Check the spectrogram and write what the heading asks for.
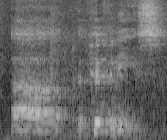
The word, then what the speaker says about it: Epiphanes: But Antiochus IV, his nickname, he also went by Epiphanes, I believe is the right way of pronouncing that.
